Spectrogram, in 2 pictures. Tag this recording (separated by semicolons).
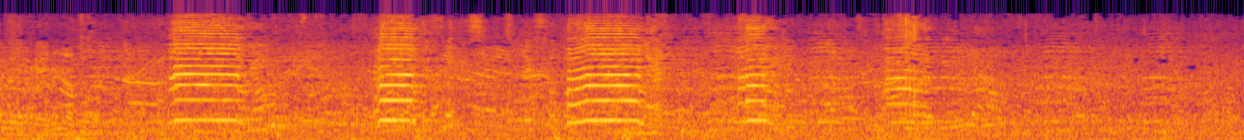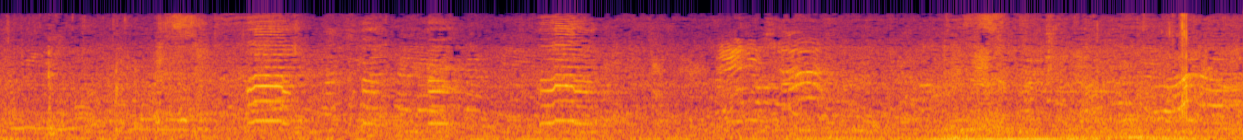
winter; spain; street; christmas; children; binaural; city; field-recording; ambiance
